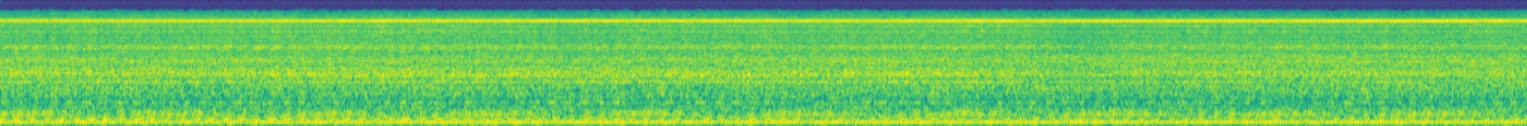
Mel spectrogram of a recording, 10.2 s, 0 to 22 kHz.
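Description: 1972 Weiler Matador SV lathe running steadily at 600 rpm, a constant even-pitched hum of its motor and gearing, while a carbide insert takes a light oiled facing cut fed slowly by hand.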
